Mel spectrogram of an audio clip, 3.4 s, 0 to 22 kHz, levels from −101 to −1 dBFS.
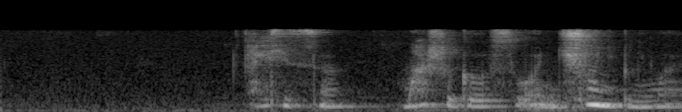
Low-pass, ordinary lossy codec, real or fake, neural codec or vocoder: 7.2 kHz; none; real; none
